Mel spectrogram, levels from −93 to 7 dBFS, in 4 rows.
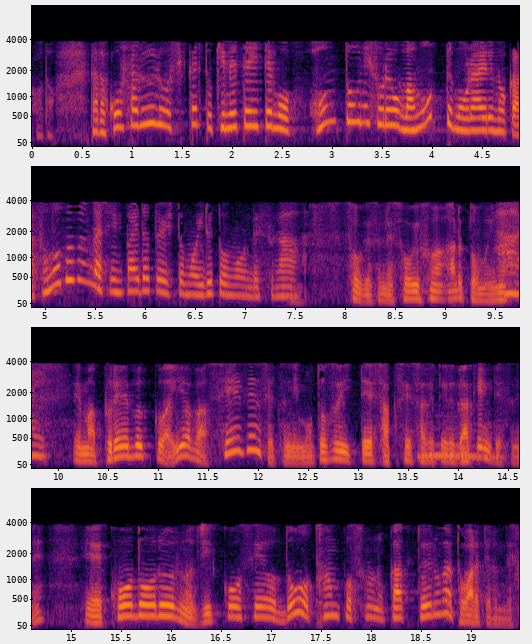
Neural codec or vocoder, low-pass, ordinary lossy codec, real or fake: none; 7.2 kHz; AAC, 16 kbps; real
